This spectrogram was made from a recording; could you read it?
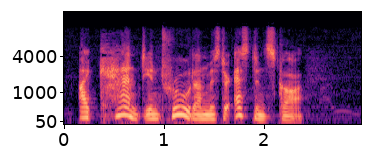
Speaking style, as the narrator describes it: said earnestly

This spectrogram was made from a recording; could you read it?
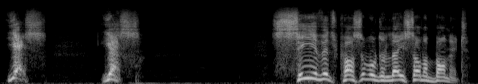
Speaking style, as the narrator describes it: cried

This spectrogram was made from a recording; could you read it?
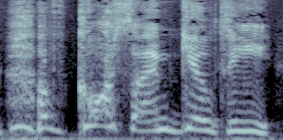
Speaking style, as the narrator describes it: cried Parsons

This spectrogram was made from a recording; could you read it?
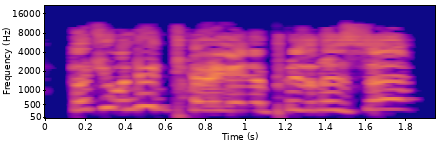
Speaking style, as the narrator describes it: he squealed

